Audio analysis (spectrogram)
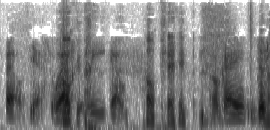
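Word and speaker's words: Westwego: wo Louisiana if I pronounced that correctly corly pronounced West Wego wo yes West weo okay okay just like just like everybody did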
